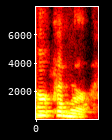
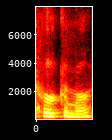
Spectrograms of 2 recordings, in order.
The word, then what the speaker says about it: Herkimer: Herkimer. We call it Herkimer here. But is that what you call it, Teresa, down south? Yeah, Herkimer? Probably I might say it wrong. I say everything wrong. No, but it comes from Herkimer, New York.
